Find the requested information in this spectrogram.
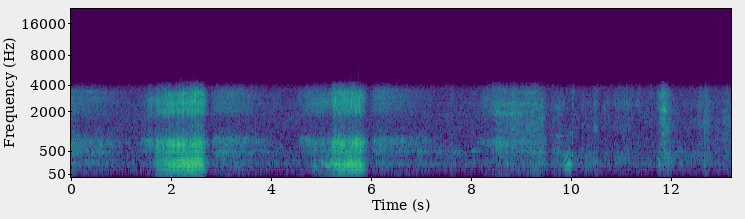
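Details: A father snores while asleep, said to sound like an old car. Harsh, loud snores on each breath in, then softer rattling breaths out; ordinary heavy snoring.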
